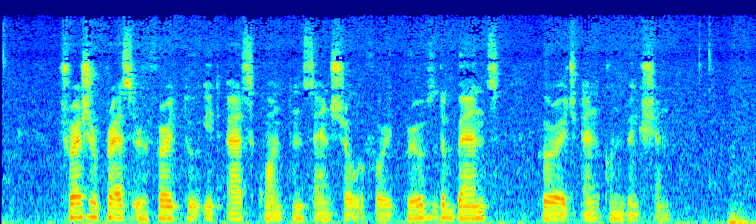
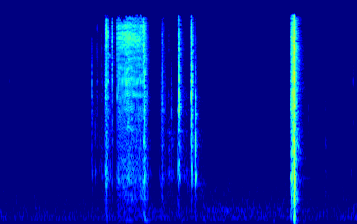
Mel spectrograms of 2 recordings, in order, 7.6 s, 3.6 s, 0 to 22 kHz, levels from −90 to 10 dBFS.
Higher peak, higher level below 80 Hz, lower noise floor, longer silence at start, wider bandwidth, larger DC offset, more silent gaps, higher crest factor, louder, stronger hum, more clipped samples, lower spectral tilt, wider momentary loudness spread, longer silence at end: about the same, -2 dBFS vs -2 dBFS; first, -38 dBFS vs -78 dBFS; second, -44 dBFS vs -82 dBFS; second, 0.05 s vs 1.05 s; about the same, 17 kHz vs 17 kHz; neither; neither; second, 20 dB vs 34 dB; first, -20 LUFS vs -29 LUFS; neither; neither; first, -3.5 dB/octave vs 2 dB/octave; second, 11 LU vs 16 LU; second, 0 s vs 0.6 s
